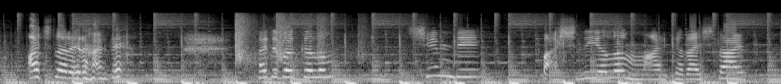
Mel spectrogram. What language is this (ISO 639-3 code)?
tur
